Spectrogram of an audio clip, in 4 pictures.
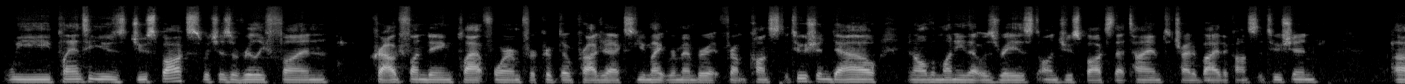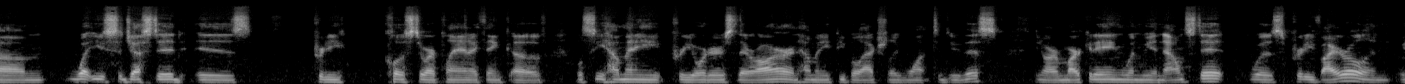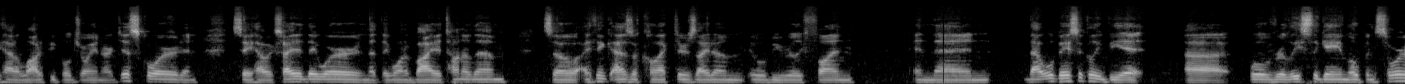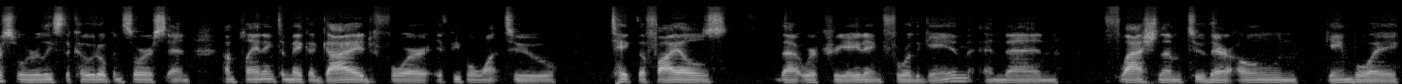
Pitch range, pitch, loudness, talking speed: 105-115 Hz, 110 Hz, -25 LUFS, 180 wpm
